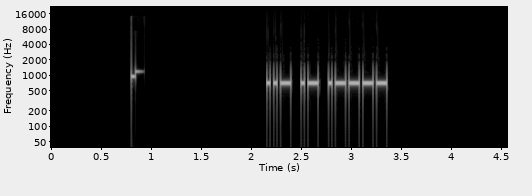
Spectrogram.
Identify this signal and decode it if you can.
Morse code, heard as a keyed tone, about 34 wpm, 700 Hz. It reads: UA1
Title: Callsign Prefixes for Top 25 DXCC - 35wpm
